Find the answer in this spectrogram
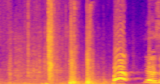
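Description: A person's short, loud vocal exclamation about one and a half seconds in, preceded by a few sharp clicks over low background noise.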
